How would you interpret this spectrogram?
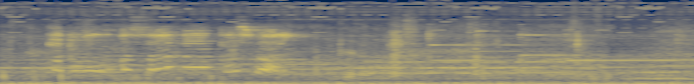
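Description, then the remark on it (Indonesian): A bell rings with bright, sustained metallic tones that shimmer and fade over a steady low rumble, with a few sharper struck accents along the way. “Dan bel ini akan diulang lagi bunyinya.”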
